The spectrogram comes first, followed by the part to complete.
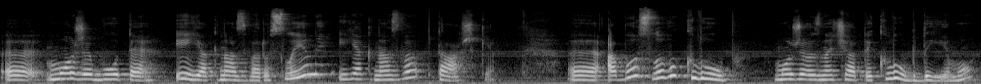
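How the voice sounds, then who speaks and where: A woman explaining word meanings in a clear, didactic lesson, giving many examples. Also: a little high, mellow. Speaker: language teacher.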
